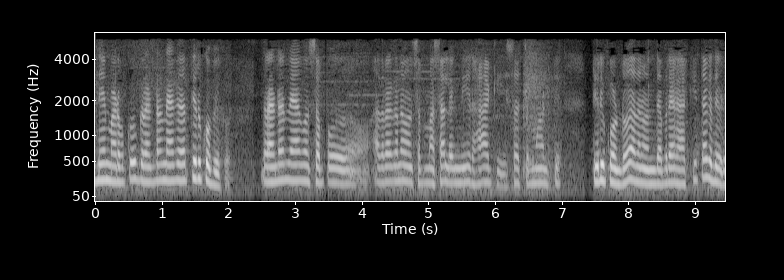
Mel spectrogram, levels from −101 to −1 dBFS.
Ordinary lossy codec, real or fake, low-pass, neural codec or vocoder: MP3, 32 kbps; real; 5.4 kHz; none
